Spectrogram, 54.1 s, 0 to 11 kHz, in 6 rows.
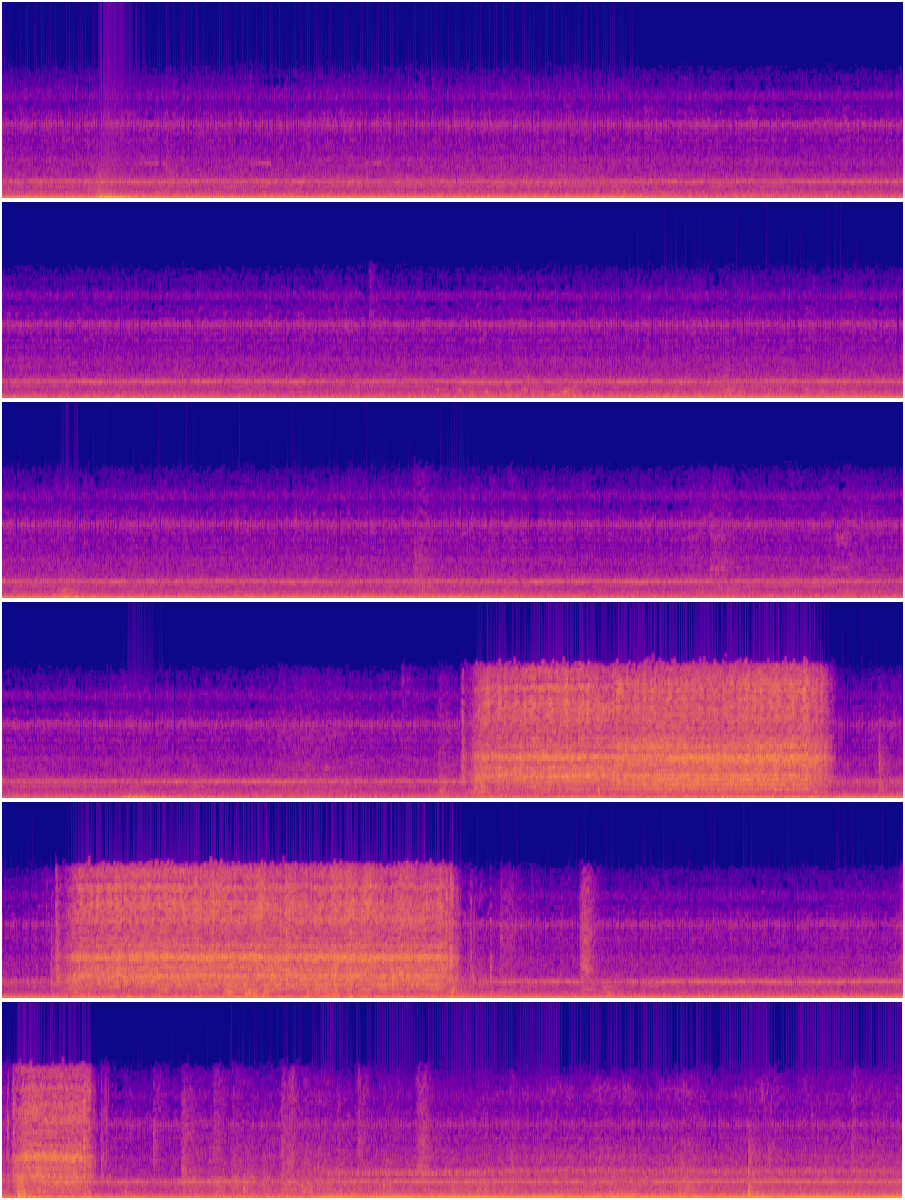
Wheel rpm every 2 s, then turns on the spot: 0, 0, 0, 0, 0, 0, 0, 0, 0, 0, 0, 0, 0, 0, 0, 0, 60, 40, 30, 70, 20, 0, 20, 0, 0, 0, 0.
none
